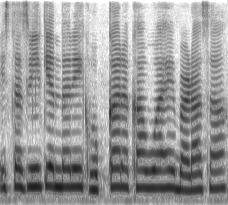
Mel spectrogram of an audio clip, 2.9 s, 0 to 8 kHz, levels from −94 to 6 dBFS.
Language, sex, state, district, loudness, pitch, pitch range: Hindi, female, Madhya Pradesh, Bhopal, -12 LUFS, 255 Hz, 245-270 Hz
